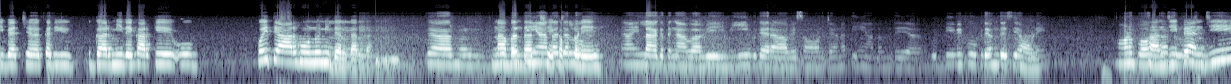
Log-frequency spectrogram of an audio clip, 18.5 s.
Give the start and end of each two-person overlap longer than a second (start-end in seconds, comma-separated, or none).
7.4-8.7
